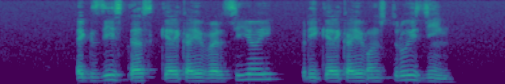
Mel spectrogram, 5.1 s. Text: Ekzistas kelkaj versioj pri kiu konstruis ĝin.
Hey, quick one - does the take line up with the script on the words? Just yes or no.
no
